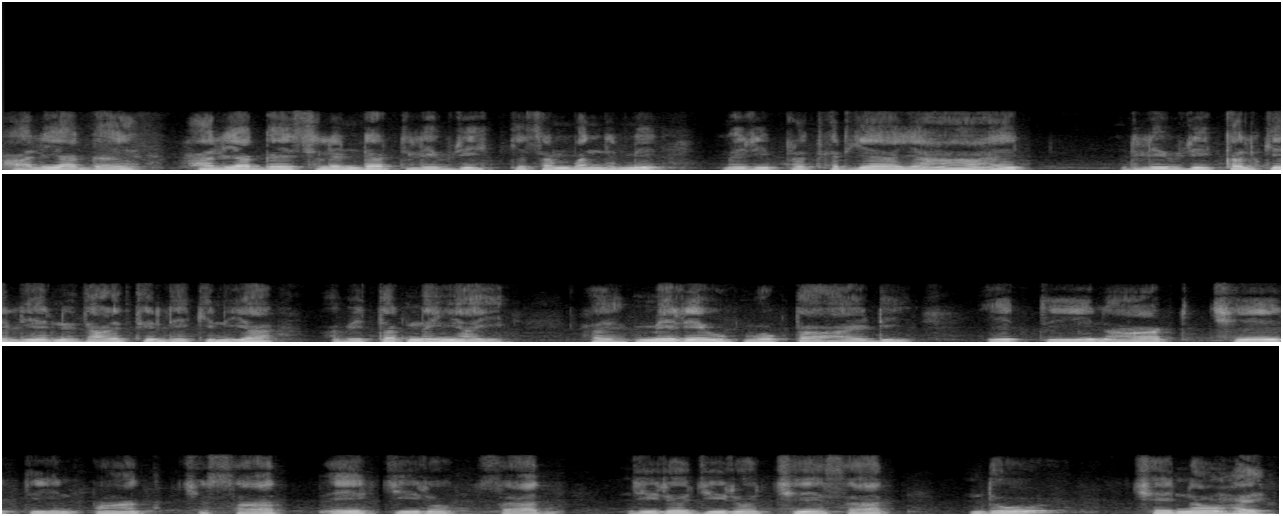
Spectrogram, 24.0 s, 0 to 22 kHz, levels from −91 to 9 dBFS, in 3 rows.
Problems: constant background noise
